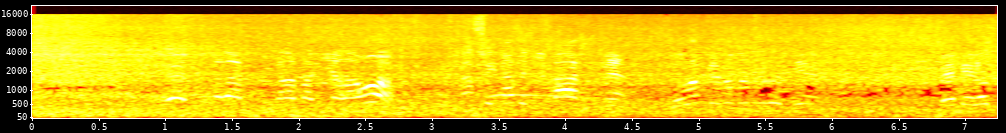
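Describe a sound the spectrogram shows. A young man talks nearby.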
